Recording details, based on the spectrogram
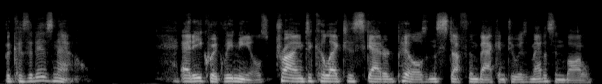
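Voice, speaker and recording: A man's voice: medium pitch, brisk, a bit bright, no echo, studio quality. A man narrating the action lines at a home table read, with chatty asides to the listeners.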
